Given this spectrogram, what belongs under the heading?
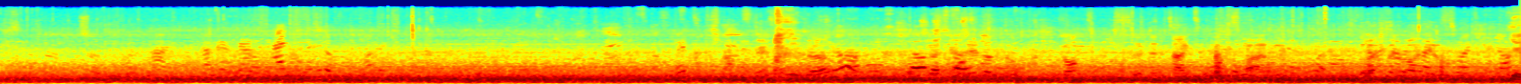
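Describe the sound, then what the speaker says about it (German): An Air Berlin airliner on landing approach into Palma de Mallorca from Zurich, flaps being lowered and thrust pulled back, heard as a steady broad engine and airflow roar inside the cabin with someone talking over it. "Jetzt lässt er die Landeklappe neben. Und mit dem Schub geht er zurück."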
